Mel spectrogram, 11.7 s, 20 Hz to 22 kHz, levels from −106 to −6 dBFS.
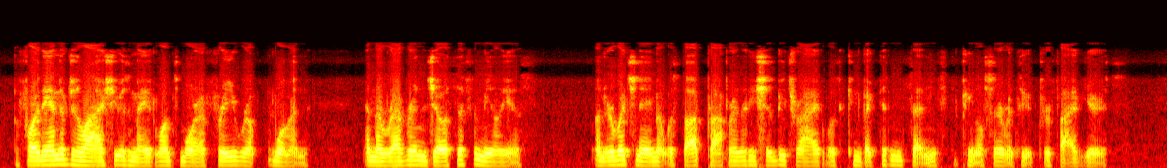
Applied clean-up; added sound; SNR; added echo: none; none; none; none.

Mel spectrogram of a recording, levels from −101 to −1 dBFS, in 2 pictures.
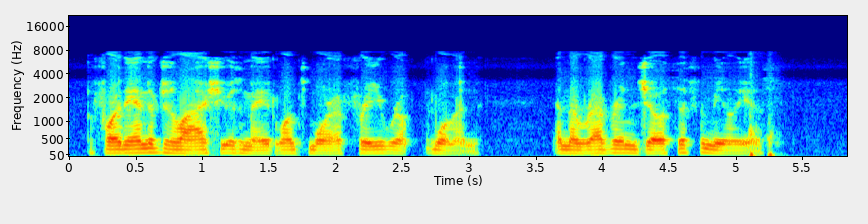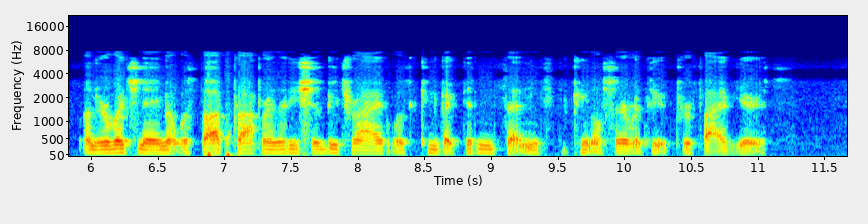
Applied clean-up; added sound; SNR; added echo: none; Whoosh, swoosh, swish; 8 dB; none.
